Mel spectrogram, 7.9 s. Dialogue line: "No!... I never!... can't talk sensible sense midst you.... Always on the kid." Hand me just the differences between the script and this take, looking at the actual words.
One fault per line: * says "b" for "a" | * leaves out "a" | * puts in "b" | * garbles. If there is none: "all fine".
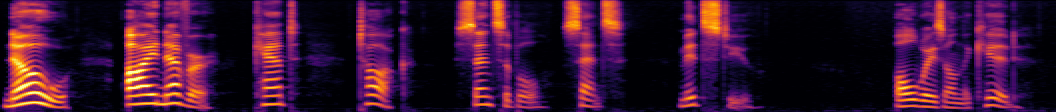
all fine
